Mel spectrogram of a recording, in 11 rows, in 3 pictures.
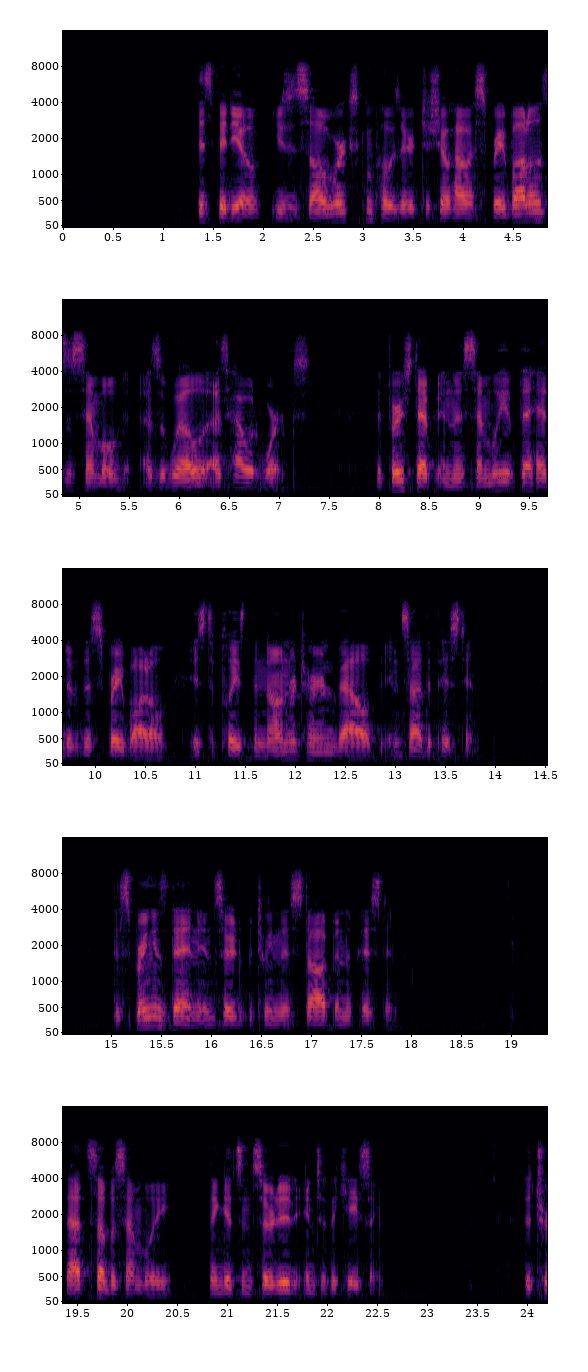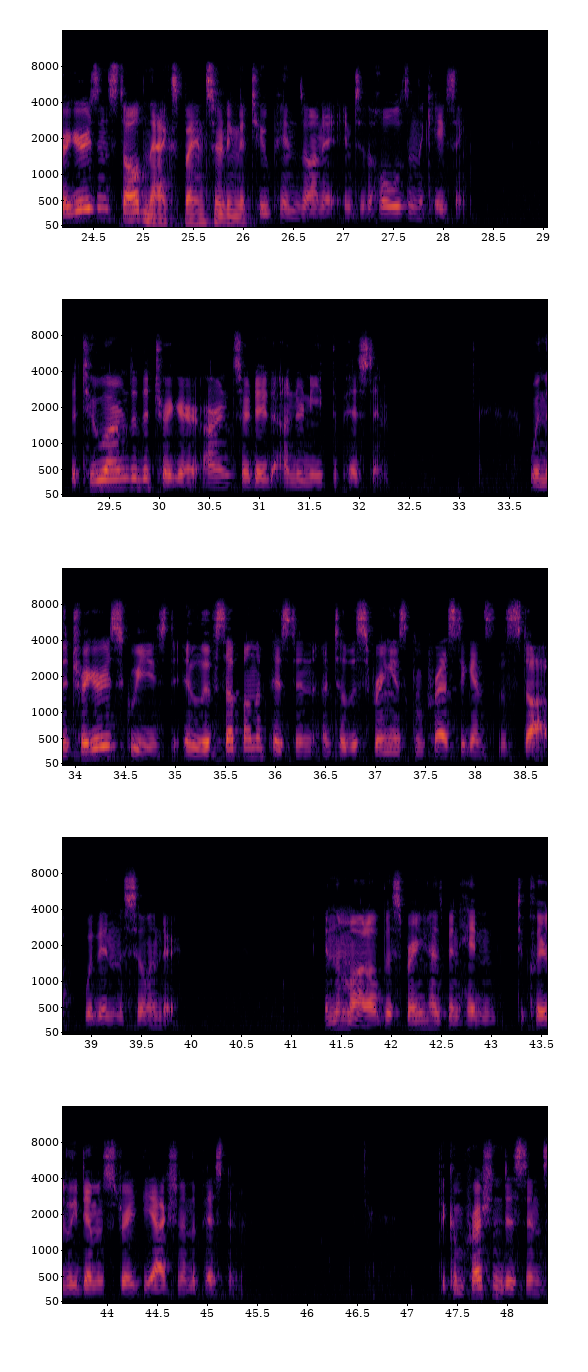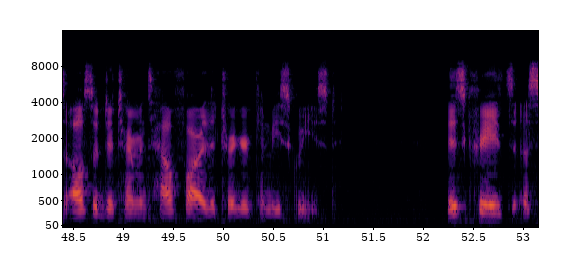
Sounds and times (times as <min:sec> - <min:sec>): Speech: 0:01.4 - 0:07.4, 0:08.0 - 0:13.9, 0:15.0 - 0:17.9, 0:19.4 - 0:22.6, 0:24.0 - 0:28.3, 0:29.2 - 0:32.3, 0:33.7 - 0:39.9, 0:41.4 - 0:45.4, 0:47.4 - 0:51.1, 0:52.3 - 0:53.1.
